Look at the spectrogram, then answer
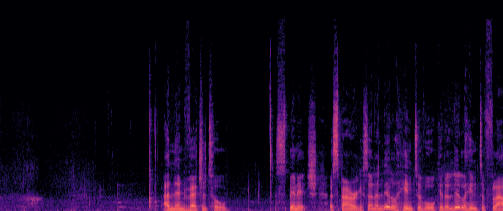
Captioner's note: sips tea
